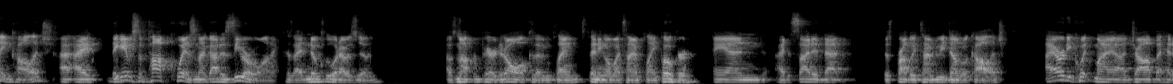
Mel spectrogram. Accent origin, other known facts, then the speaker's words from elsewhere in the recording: Florida, United States; now in New York City, United States; I am American. I was born in Florida, but I live in New York City now.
